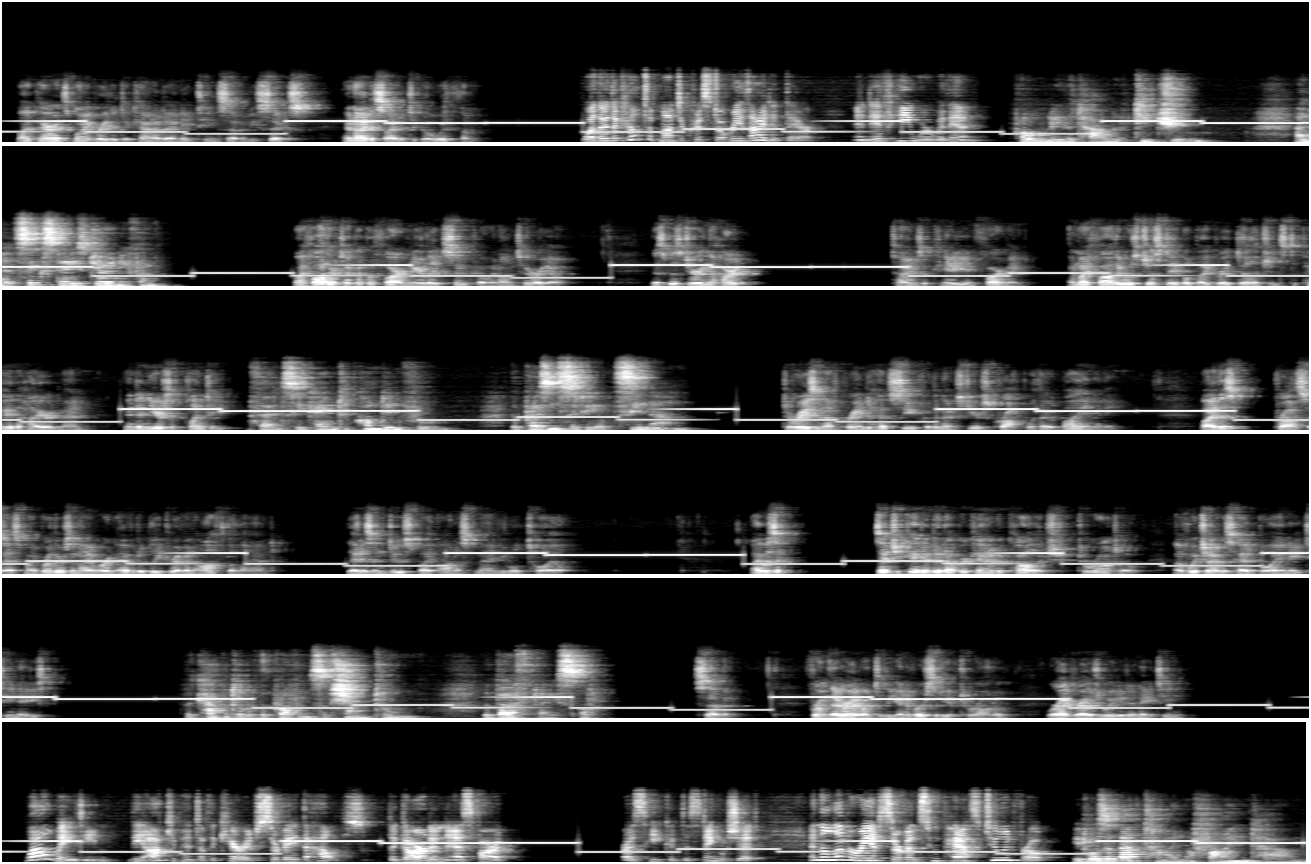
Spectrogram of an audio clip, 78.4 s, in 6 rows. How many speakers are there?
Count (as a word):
three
